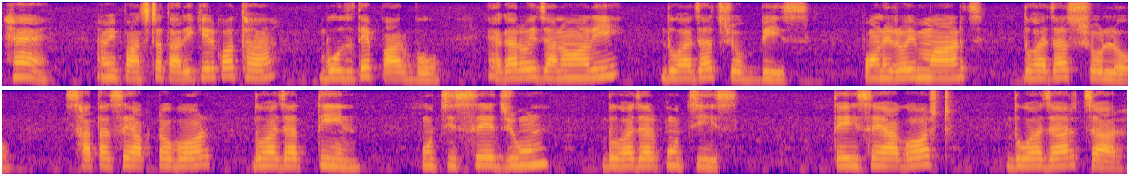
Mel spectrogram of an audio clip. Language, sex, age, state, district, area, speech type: Bengali, female, 45-60, West Bengal, Bankura, urban, spontaneous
